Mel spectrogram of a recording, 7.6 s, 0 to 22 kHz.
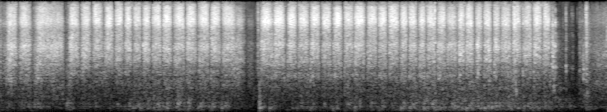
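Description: Rhythmic back-and-forth rubbing of 220 grit sandpaper on a stained wood veneer panel, close and steady, with strokes repeating densely over several seconds and a brief pause midway.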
